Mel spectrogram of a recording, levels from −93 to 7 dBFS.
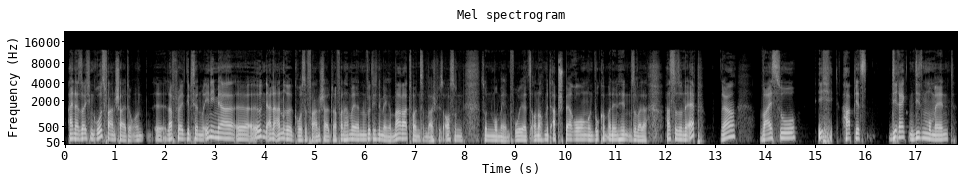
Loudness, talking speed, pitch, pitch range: -19 LUFS, 225 wpm, 115 Hz, 105-135 Hz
